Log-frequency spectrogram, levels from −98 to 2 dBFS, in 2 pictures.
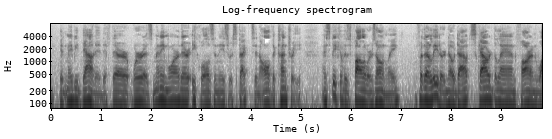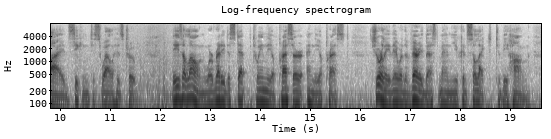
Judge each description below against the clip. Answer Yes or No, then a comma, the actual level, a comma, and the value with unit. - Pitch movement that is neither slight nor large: Yes, average, 3.4 semitones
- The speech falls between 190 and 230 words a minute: Yes, average, 195 wpm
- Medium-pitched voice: No, very low, 95 Hz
